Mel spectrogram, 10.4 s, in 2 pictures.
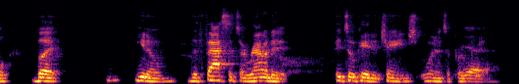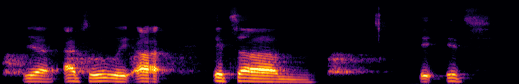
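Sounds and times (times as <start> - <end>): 
speech: 0.0 - 8.4, 9.4 - 10.2
German Shepherd pitbull mix dog barking: 5.2 - 6.8, 8.5 - 9.0.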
